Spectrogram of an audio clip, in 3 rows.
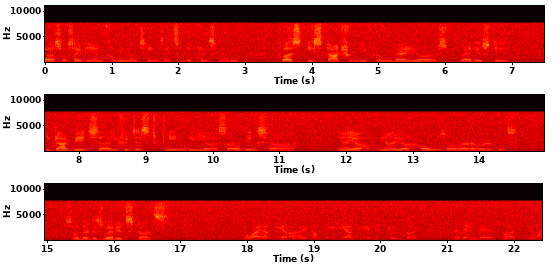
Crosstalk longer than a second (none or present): none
